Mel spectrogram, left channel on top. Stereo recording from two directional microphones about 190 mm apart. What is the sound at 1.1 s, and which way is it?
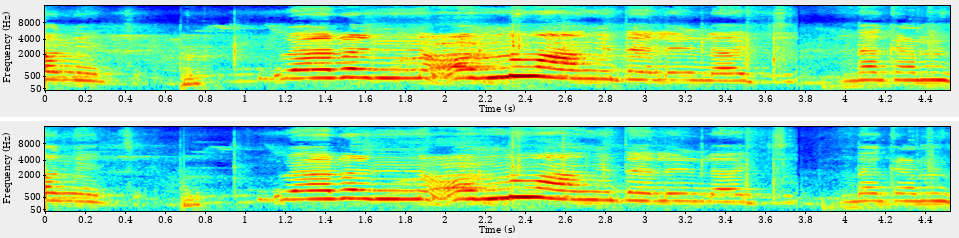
Child singing, 30° right (ahead or behind).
